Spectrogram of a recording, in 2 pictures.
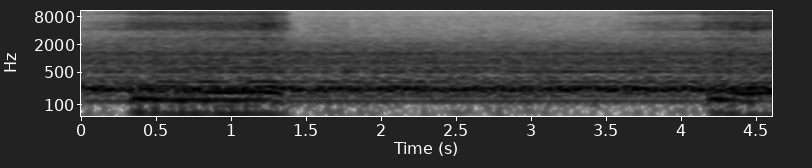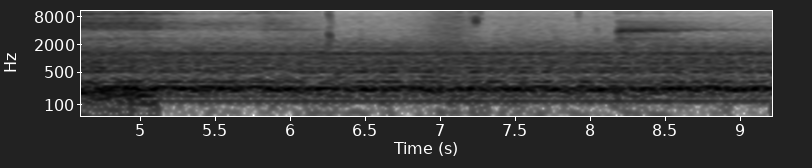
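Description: Low rumbling snores on two breaths over steady room noise; snoring.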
